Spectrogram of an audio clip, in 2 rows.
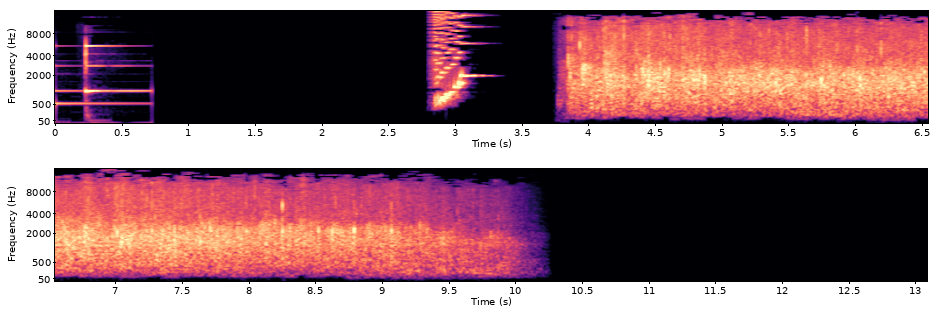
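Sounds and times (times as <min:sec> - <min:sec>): ding: 0:00.0 - 0:00.8
recorded applause: 0:03.8 - 0:10.3.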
